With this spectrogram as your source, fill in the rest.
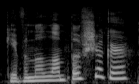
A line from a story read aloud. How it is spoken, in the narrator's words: said Patrick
